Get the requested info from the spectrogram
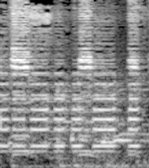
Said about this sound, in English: Horns honk in Miami in support of Joe Biden.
